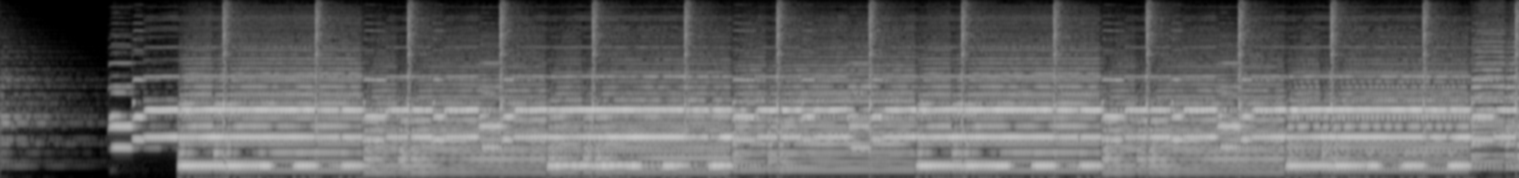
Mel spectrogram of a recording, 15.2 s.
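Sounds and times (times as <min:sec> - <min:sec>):
soprano and alto voices: 0:01.3 - 0:15.1.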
